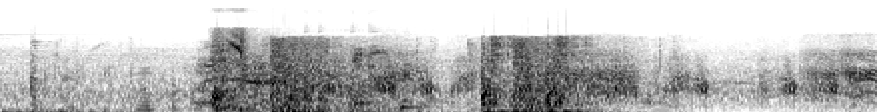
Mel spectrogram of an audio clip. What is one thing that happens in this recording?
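Wooden blocks crash and clatter as a structure collapses.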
